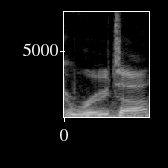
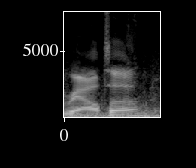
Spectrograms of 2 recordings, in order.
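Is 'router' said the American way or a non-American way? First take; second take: non-American; American. First: It is said the non-American way. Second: It is said the American way. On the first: "I would normally say router" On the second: "Americans say router"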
